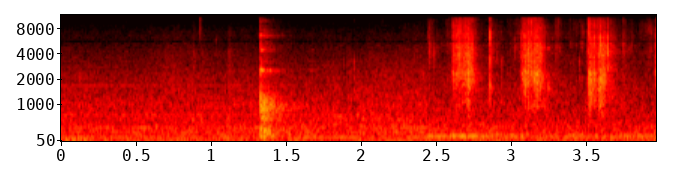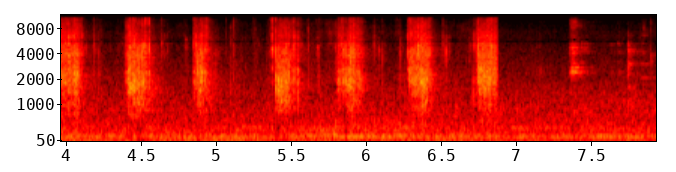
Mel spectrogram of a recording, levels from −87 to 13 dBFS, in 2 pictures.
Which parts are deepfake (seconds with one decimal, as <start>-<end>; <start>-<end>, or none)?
0.0-1.8; 2.6-4.4; 5.5-7.9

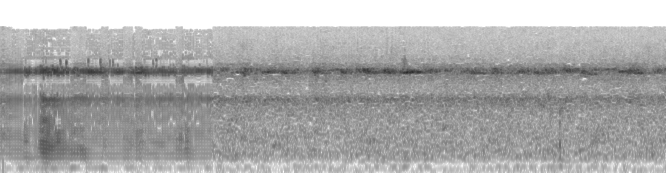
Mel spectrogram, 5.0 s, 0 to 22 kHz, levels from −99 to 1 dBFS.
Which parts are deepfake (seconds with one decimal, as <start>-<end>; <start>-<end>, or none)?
0.0-1.6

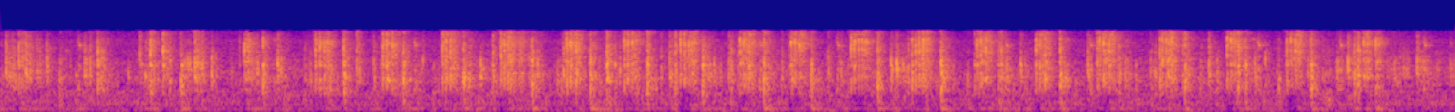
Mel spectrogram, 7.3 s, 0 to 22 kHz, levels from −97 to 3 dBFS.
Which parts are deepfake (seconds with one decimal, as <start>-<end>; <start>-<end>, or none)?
2.6-3.9; 4.3-5.0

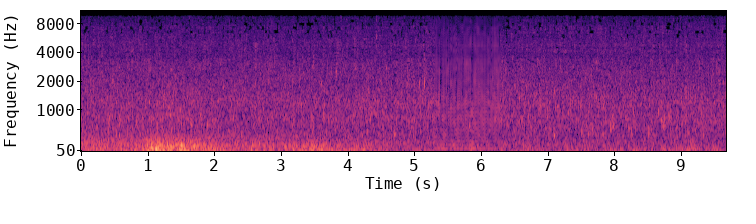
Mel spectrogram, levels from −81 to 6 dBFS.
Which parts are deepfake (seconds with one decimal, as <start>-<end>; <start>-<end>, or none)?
5.3-6.3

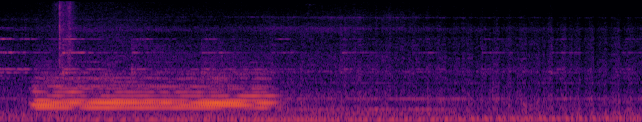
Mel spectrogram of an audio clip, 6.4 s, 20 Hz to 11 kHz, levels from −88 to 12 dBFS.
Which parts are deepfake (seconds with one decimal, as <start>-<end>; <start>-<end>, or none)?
none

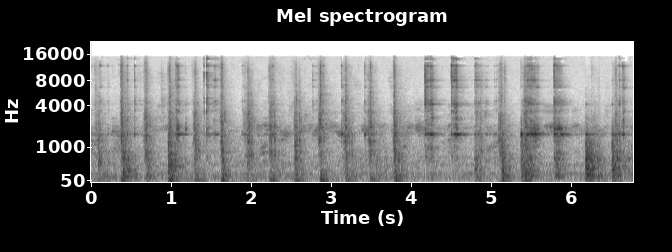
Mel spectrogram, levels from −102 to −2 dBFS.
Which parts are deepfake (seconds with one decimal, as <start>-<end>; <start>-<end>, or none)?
5.7-6.8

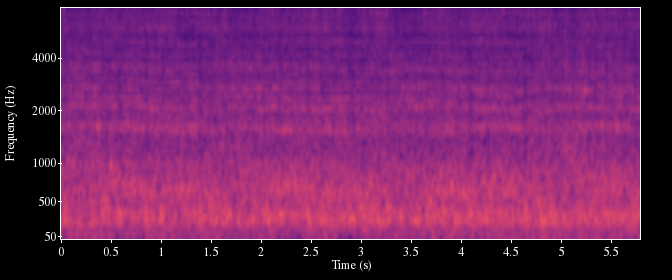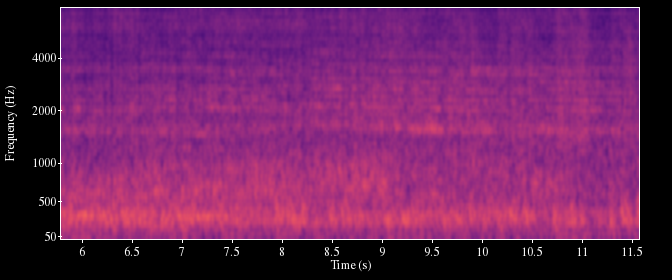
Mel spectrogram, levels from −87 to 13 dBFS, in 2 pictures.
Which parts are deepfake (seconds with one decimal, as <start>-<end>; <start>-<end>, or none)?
6.0-7.1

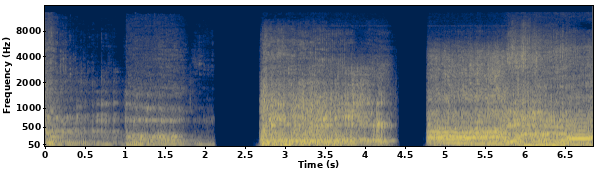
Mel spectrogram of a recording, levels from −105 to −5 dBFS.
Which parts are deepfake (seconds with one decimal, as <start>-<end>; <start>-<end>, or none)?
0.0-1.6; 2.3-6.4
